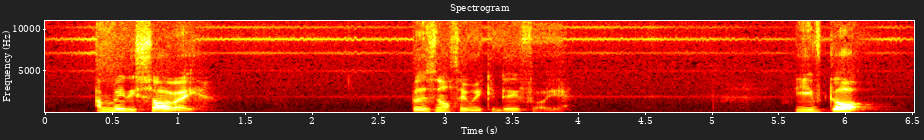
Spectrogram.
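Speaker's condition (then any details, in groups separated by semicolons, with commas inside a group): No condition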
